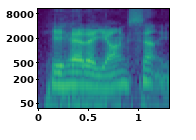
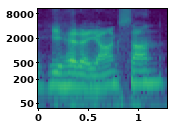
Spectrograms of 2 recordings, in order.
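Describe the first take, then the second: No difference in how they are said.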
